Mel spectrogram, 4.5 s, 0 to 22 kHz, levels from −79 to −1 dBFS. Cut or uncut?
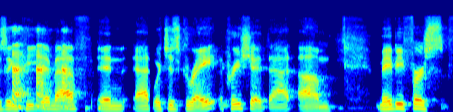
cut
